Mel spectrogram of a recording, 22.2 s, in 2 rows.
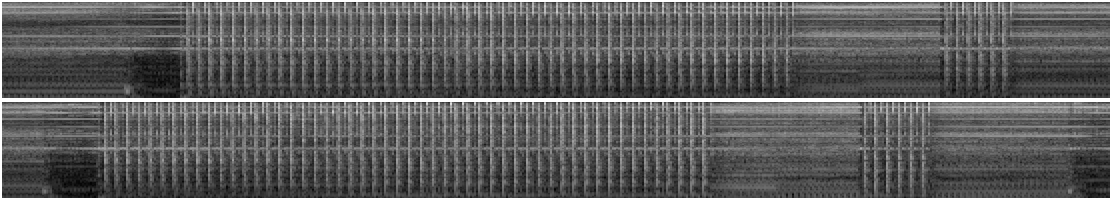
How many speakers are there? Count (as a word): zero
